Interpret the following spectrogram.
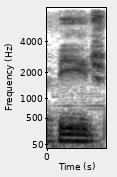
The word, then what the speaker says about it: beej: Now, when I say beej, it's spelled two ways usually when you go search: B-I-J-A or B-E-E-G. Sorry, say again, B-E-E-J. So if we look at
